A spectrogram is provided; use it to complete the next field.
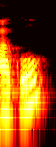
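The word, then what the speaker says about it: hago: leo libros ago mr remember that's a silent h there for ago salgo but i know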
